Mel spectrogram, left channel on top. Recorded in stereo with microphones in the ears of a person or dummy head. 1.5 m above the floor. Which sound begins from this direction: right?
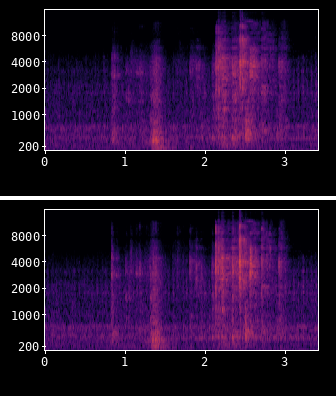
Keys jangling, at 0.8 s.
